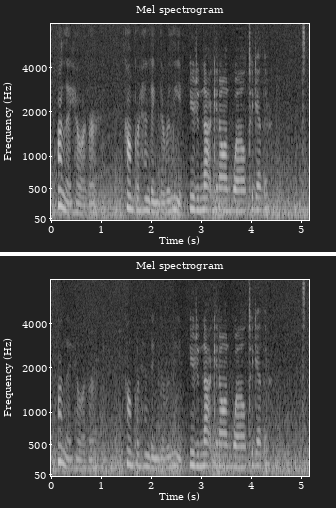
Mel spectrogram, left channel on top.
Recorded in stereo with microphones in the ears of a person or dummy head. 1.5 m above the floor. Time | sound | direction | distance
0.1 | a woman speaking | 65° left (ahead or behind) | ?
2.8 | a woman speaking | 10° left (ahead or behind) | ?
